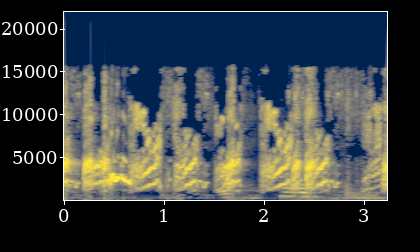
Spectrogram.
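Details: Sooty-headed bulbul giving harsh, chattering bursts of scratchy notes, each under a second, repeated several times in quick succession at a high pitch; a recording used as a lure call to attract bulbuls.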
